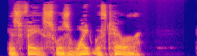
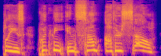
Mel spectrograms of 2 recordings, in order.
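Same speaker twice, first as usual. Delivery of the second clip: much higher, panicked gasp; gasped in fear. Acted. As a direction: gasp it out desperately. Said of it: "gasped the prisoner".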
